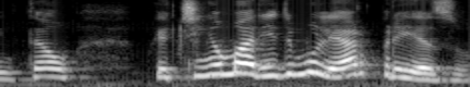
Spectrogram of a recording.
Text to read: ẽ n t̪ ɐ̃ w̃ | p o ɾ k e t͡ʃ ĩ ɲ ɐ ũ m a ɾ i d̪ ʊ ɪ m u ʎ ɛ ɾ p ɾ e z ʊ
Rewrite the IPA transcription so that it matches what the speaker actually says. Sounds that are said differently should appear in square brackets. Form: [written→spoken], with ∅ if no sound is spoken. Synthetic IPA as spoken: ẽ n t̪ ɐ̃ w̃ | p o ɾ k e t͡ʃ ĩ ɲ ɐ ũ m a ɾ i d̪ ʊ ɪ m u ʎ ɛ ɾ p ɾ e z ʊ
